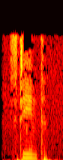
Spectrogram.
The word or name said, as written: steenth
